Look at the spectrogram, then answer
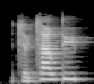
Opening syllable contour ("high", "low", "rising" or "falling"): low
